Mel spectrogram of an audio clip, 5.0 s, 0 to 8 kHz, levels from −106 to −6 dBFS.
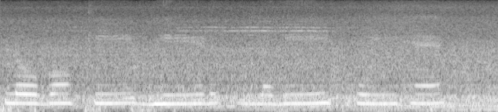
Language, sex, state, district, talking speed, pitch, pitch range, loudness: Hindi, female, Madhya Pradesh, Umaria, 70 wpm, 230 Hz, 220-245 Hz, -12 LUFS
